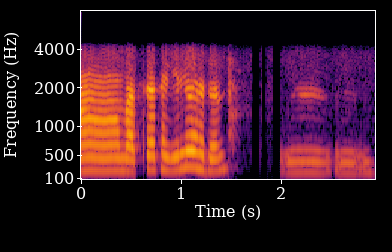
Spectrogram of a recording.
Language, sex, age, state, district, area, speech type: Assamese, female, 30-45, Assam, Majuli, urban, conversation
